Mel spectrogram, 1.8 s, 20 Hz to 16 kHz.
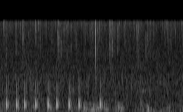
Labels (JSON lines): {"label": "biophony, pulse", "recorder": "SoundTrap 500"}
